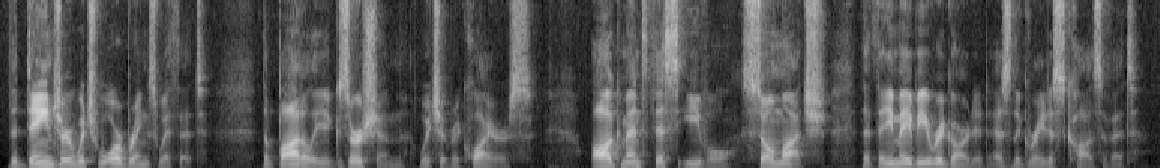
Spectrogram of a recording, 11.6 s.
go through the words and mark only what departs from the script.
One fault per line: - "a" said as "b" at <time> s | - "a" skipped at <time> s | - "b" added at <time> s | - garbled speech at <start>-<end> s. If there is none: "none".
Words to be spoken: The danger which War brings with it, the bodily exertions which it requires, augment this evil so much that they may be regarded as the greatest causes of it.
- "exertions" said as "exertion" at 3.2 s
- "causes" said as "cause" at 10.7 s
